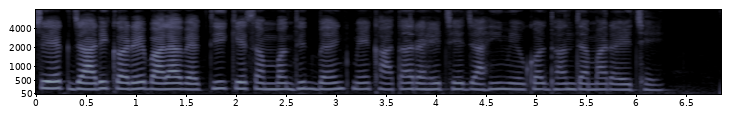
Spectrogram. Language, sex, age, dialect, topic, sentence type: Maithili, female, 18-24, Eastern / Thethi, banking, statement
